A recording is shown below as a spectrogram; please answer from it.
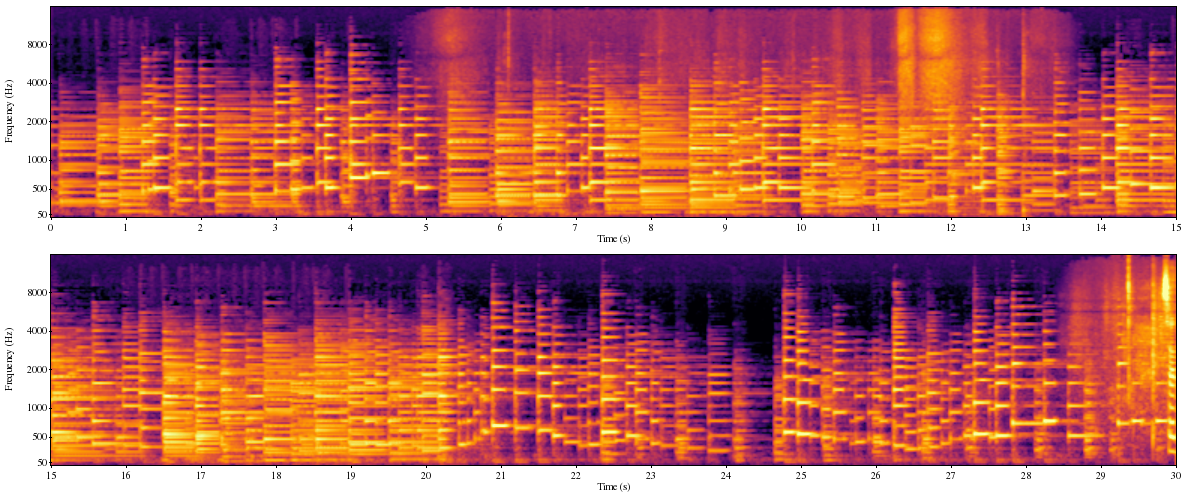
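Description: Background piano music, a continuous run of notes, thinning out briefly a few seconds before the end.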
